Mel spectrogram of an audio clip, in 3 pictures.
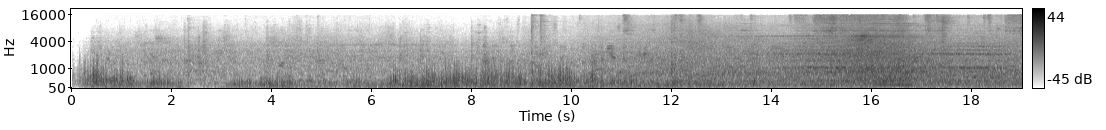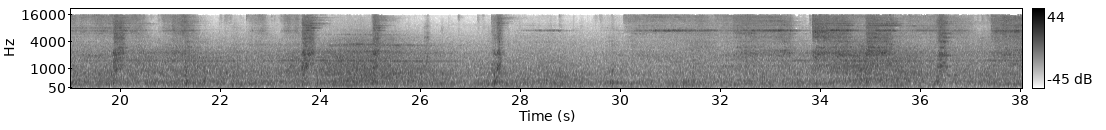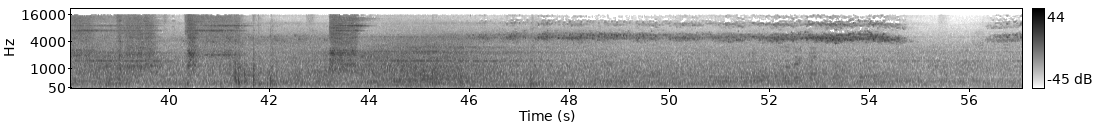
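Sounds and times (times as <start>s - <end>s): train wheels on rails: 0.0s - 57.0s
high wheel squeal: 13.4s - 20.4s, 27.5s - 29.0s, 30.1s - 44.0s, 45.2s - 54.9s, 56.1s - 57.0s.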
